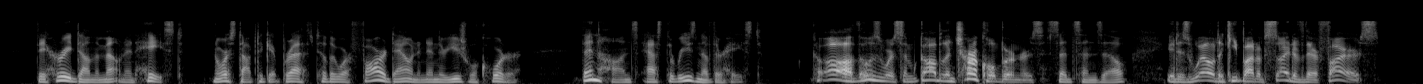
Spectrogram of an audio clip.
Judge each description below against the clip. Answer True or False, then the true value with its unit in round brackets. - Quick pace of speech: True (215 wpm)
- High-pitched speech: False (125 Hz)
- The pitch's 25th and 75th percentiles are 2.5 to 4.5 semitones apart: False (5.3 semitones)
